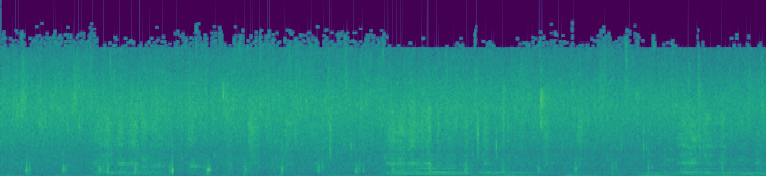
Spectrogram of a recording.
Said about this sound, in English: Water comes from above and below, my feet dropping into potholes and rivulets of rain streaming down my face.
